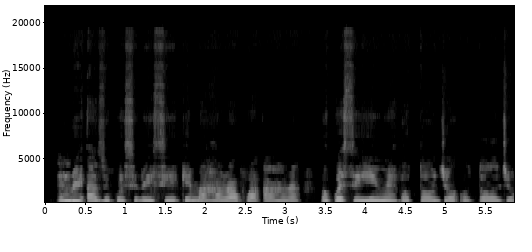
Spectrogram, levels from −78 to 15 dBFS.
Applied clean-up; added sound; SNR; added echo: neural mask model Resemble Enhance denoiser.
